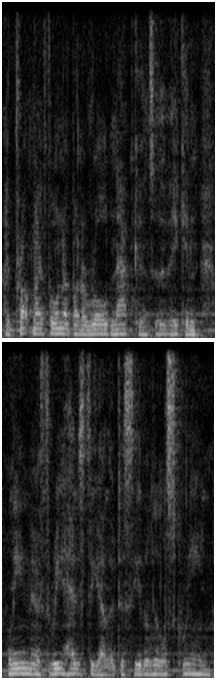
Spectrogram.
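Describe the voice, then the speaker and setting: A man's voice: fairly low pitch, little pitch movement, a little fast. A man narrating a literary audiobook in the first person, with dramatic delivery. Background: music.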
